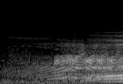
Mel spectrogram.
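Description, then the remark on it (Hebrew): A single low, drawn-out moo from a cow that is being told to get up, swelling steadily louder over about a second and heard on its own with no talking. “קומי פרה מטומטמת!”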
